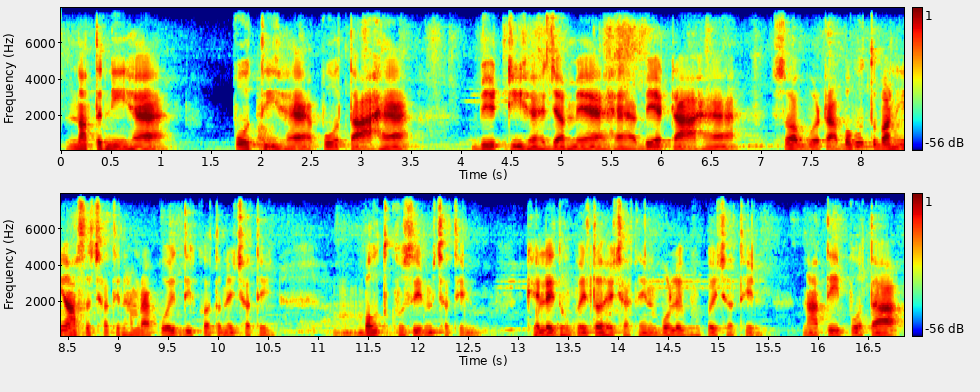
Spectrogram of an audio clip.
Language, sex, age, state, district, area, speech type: Maithili, female, 45-60, Bihar, Samastipur, rural, spontaneous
